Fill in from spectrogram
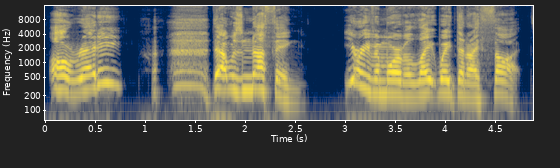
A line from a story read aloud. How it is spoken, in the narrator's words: said Mitch with a laugh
